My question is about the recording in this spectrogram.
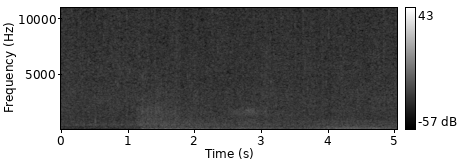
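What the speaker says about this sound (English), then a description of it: "Storm followed me" Thunderstorm with steady rain in the Life Is Strange: Double Exposure video game, a continuous broadband downpour whose low rumble swells after the first second and stays loud throughout, with no voices.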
